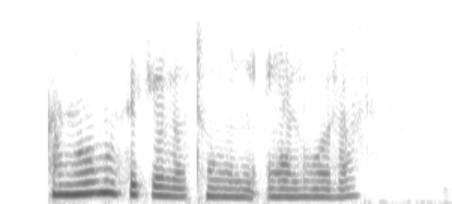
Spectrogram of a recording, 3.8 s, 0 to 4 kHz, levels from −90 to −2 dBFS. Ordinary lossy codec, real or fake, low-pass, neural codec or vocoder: none; fake; 3.6 kHz; codec, 16 kHz, 2 kbps, FreqCodec, smaller model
